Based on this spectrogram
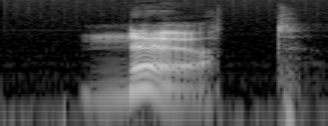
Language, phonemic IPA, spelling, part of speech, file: Swedish, /nøːt/, nöt, noun / verb, Sv-nöt.ogg
- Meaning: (noun) 1. nut, a hard-shelled seed 2. a difficult problem (hard to crack, like a nut) 3. cattle, especially in compounds such as nötkreatur (“cattlebeast”, cf. English neatbeast), or nötkött (“beef”)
